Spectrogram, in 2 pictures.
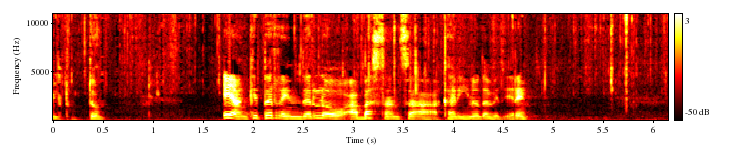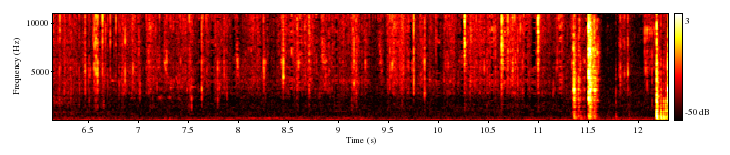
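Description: Shiny plastic tape crinkles and rustles under fingers.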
